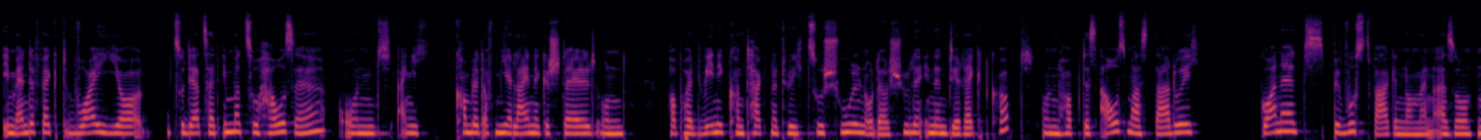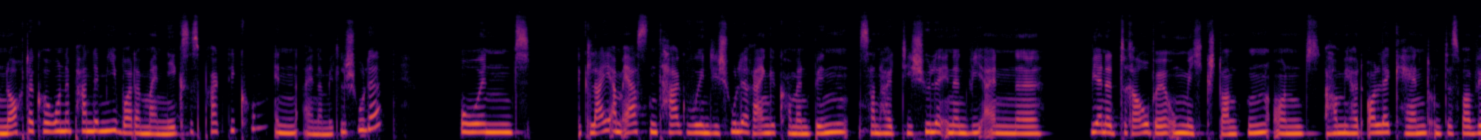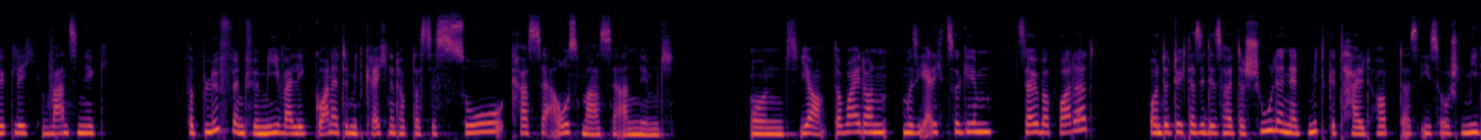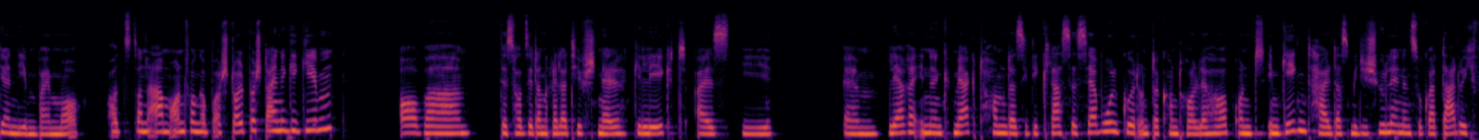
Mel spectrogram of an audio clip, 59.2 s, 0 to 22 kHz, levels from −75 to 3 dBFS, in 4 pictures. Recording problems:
none

